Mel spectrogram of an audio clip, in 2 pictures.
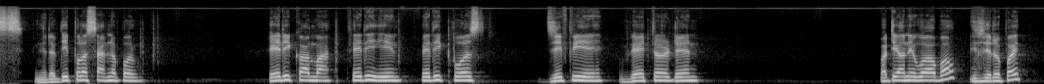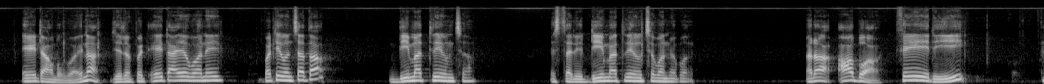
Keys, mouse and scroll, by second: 0.4 shift+super+Num_Lock, 0.7 shift+super+d, 1.0 shift+super+Right, 3.5 super+i, 3.8 super+f, 4.4 shift+super+9, 5.6 click, 6.4 ., 12.4 super+., 15.8 shift+super+Num_Lock, 16.2 shift+super+d, 16.8 shift+super+'.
